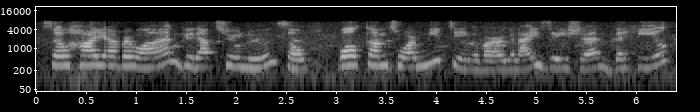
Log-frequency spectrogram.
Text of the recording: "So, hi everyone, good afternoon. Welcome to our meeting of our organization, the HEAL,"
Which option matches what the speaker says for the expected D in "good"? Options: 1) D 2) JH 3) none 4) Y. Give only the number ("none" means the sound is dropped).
1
